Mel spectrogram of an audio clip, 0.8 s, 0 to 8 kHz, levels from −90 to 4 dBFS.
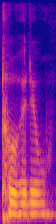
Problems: none marked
